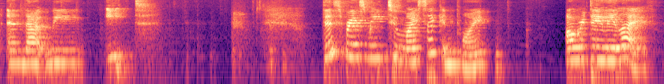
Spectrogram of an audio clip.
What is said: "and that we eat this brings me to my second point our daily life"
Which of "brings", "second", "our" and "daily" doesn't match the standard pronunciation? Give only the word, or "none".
none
